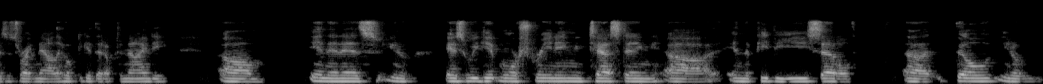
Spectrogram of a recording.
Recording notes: COVID-19 Virtual Town Hall meeting - Healthcare.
